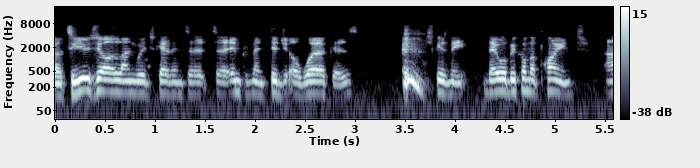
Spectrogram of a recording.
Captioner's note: throat clearing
